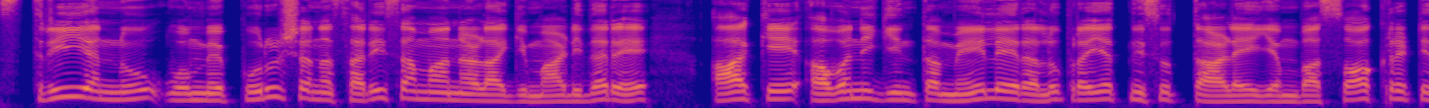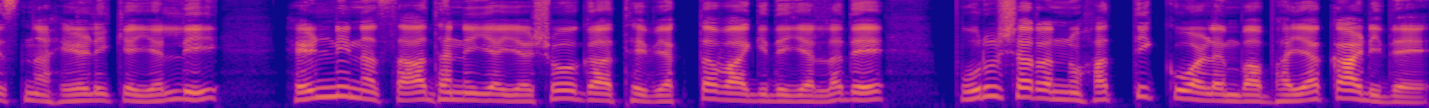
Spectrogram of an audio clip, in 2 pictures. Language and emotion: Kannada, neutral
